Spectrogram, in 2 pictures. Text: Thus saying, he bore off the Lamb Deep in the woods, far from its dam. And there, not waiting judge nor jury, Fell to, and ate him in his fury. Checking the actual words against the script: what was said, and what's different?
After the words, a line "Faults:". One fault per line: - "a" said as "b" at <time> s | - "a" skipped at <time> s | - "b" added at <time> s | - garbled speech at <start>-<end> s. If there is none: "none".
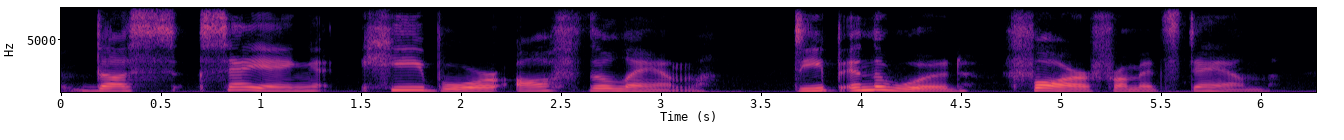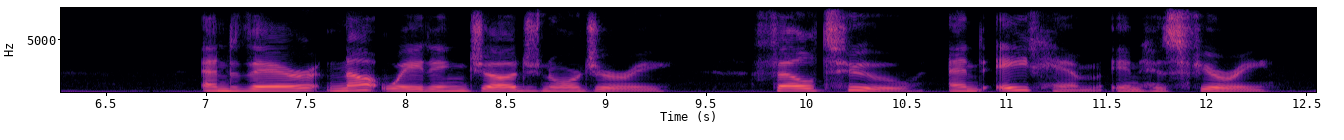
Thus saying, he bore off the Lamb Deep in the wood, far from its dam. And there, not waiting judge nor jury, Fell to, and ate him in his fury.
Faults:
- "woods" said as "wood" at 4.2 s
